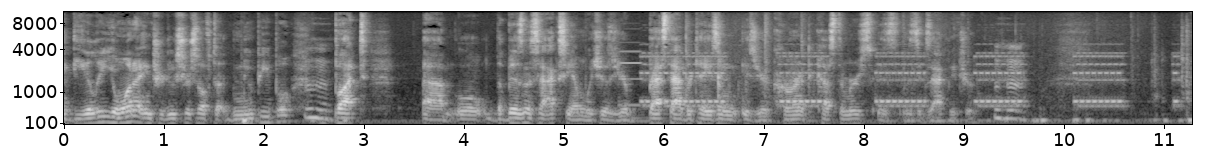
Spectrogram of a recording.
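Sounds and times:
speech: 0.0s - 10.2s
telephone ringing with a bright electronic tone: 5.7s - 11.2s.

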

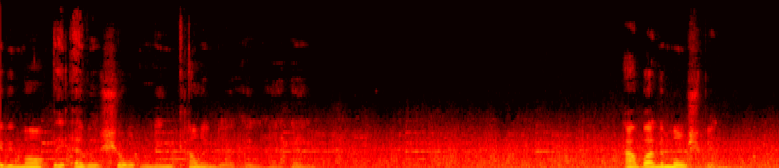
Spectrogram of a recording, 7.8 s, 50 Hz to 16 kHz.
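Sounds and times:
speech: 0.0s - 3.3s, 6.2s - 7.4s
faint metallic squeals of train on rails: 0.0s - 5.9s
train rumbling along rails: 0.0s - 7.7s.

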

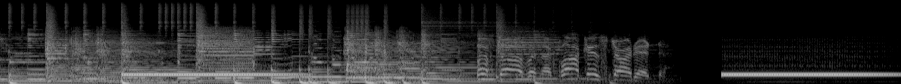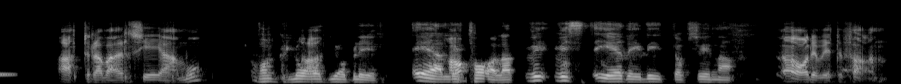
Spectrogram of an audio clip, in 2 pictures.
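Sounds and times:
dense cluttered music and noise: 0.0s - 6.3s
ringing tone of an outgoing phone call: 1.2s - 3.1s, 7.2s - 9.2s
speech: 5.8s - 6.7s, 9.6s - 17.9s.

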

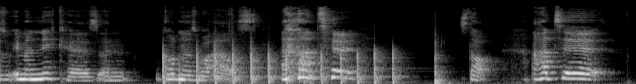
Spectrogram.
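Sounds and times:
speech: 0.0s - 3.8s, 4.6s - 6.1s
firm knocks on a door: 1.6s - 4.6s.

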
